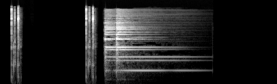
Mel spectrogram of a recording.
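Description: Subscribe-button animation sound effects: a quick pair of clicks, another pair of clicks just over a second later, then a bright notification-bell ding that rings out and fades over about a second and a half.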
